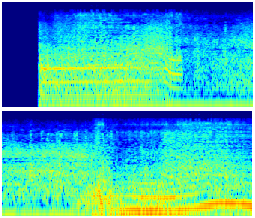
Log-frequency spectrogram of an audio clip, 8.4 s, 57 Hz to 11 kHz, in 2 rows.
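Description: Koenigsegg CCR supercar's supercharged V8 running hard at speed. Its note drops sharply about three seconds in, as a car going by would, then builds and rises again toward the end as it accelerates.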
